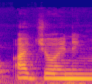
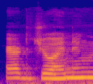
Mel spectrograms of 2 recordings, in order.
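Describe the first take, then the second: First: The D sound is silent. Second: The D sound is clearly pronounced. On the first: The speaker calls it right. "अजॉइनिंग पढ़ेंगे इसको" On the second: The speaker calls it wrong. "एडजॉइनिंग नहीं बोलेंगे इसको"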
